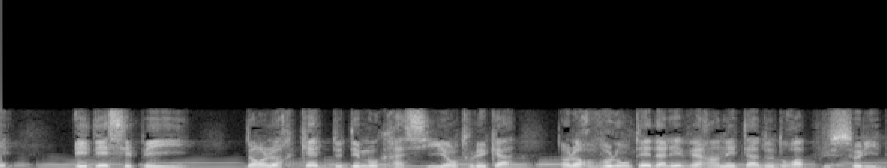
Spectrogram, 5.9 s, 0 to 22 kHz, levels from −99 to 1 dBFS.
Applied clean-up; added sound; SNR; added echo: none; Brass instrument; 17 dB; none.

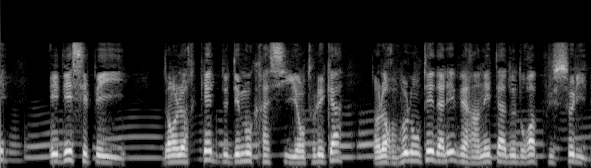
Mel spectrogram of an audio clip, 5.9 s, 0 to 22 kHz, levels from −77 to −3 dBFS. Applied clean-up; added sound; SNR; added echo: neural mask model RNNoise.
